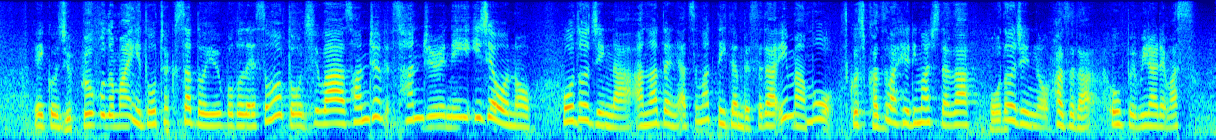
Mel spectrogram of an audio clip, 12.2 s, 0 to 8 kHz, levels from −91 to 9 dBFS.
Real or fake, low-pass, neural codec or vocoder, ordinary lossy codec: fake; none; codec, 16 kHz, 0.5 kbps, X-Codec, HuBERT features, trained on LibriSpeech; none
